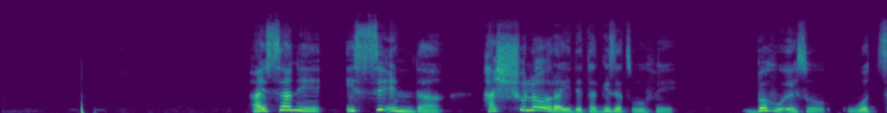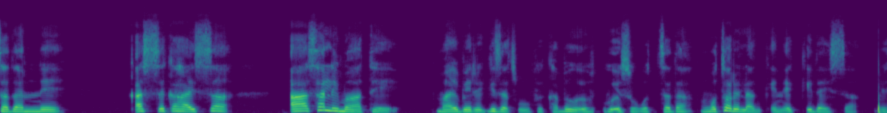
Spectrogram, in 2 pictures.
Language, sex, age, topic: Gamo, female, 25-35, government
